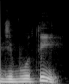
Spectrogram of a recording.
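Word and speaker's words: Djibouti: ठीक है, डी वाला ये इसमें डी साइलेंट है, इसको जिबूती बोलते हैं, इथियोपिया, एरिट्रिया और ये सोमालिया।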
